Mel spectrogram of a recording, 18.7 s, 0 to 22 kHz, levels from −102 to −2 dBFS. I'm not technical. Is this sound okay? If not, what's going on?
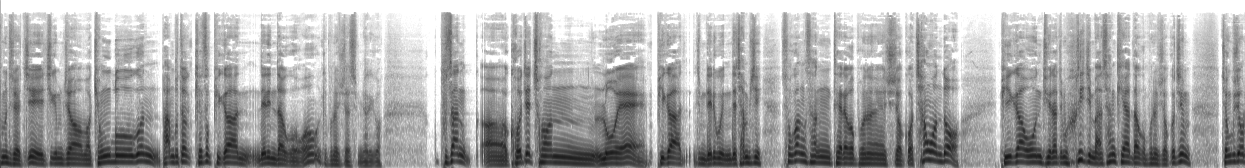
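Yes, nothing stood out as a problem when listening to this recording.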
